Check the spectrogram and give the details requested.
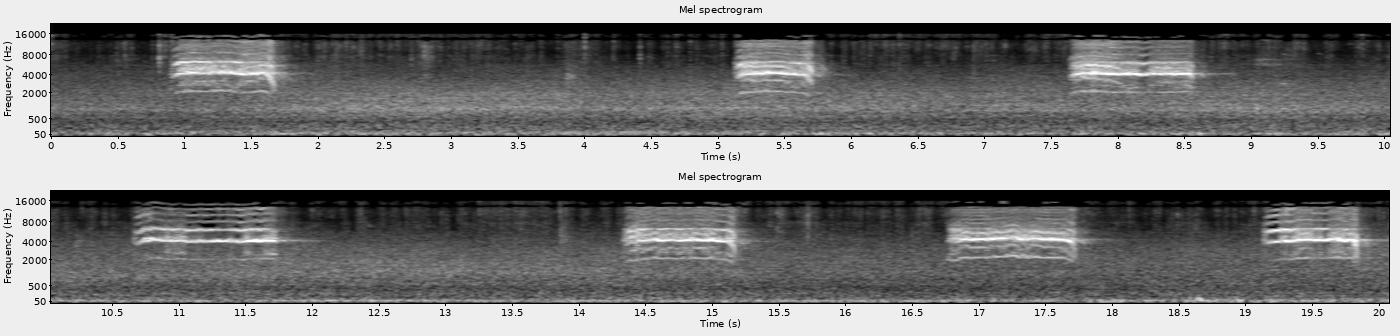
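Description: A small songbird calling loudly from a perch: seven shrill calls, each about half a second long, repeated every two to three seconds.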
